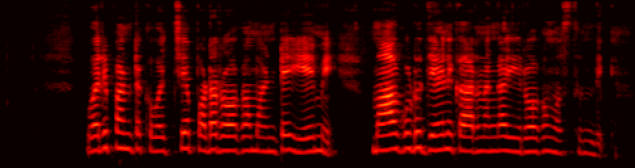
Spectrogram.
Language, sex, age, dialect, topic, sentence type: Telugu, female, 31-35, Southern, agriculture, question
